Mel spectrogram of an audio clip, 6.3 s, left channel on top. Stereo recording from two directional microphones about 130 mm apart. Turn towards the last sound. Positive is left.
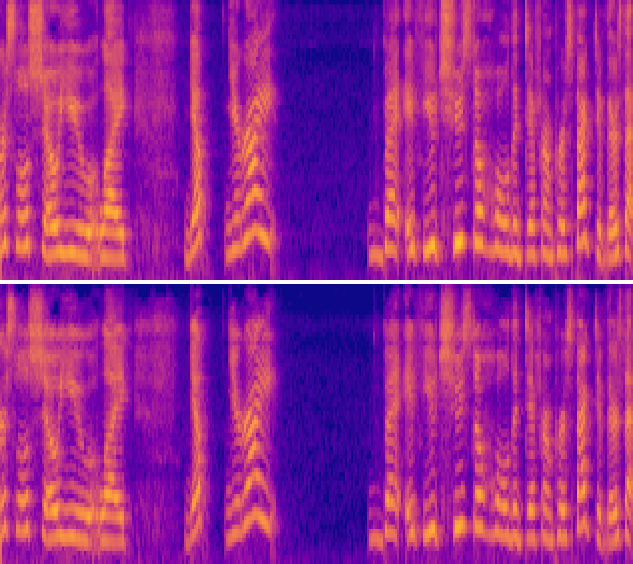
turn(degrees=40)  # may be behind; listen again after turning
